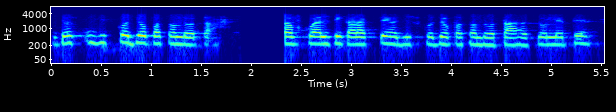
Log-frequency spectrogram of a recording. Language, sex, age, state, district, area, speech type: Hindi, female, 30-45, Bihar, Madhepura, rural, conversation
